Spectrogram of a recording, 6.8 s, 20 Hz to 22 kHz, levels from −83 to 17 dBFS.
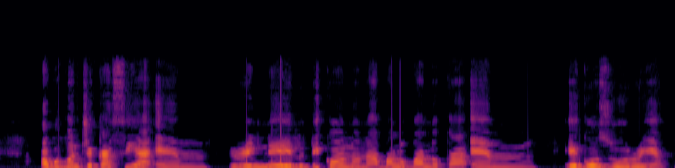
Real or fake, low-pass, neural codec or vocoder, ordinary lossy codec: real; 14.4 kHz; none; none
